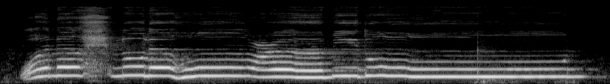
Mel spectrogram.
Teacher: اچھے سے ہونٹ گول کر کے پڑھنے کے بعد ہم نے عین پڑھنا ہے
